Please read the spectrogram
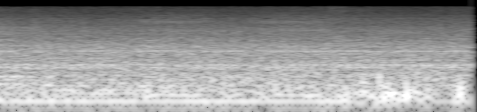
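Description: Steady low hum of background noise with no speech.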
